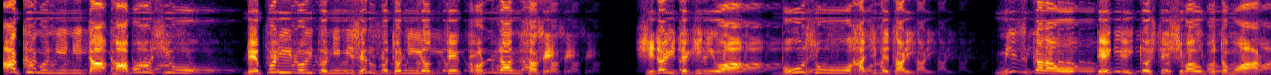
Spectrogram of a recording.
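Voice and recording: In a cartoonish character voice, a man speaks extremely high with big pitch swings at a fairly slow pace. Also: fairly bright tone.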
